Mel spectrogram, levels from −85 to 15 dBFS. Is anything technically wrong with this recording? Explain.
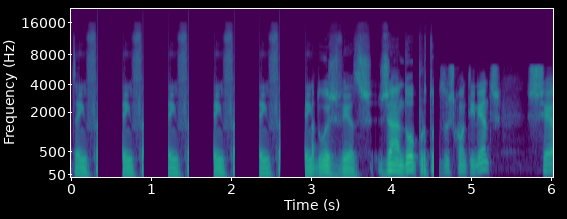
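Yes, there are two faults in this speech clip.

Stutter with silent gaps, from 0.33 to 3.01 s, ending just before "duas vezes": the same 0.25 s fragment plays four times at an even 0.57 s pace, each repeat followed by about 0.32 s of dead digital silence. This likely comes from the stream or player stalling, replaying its last buffered chunk on each retry and then running dry. Whatever should have been heard during those gaps is gone.

Input switched to a poorer device, at 4.53 s, right after "andou por", and lasting to the end: an 80 ms silence marks the switch, after which the speech turns dull and boxy. Nothing reaches above 6 kHz, the level drops by roughly 5 dB, and new background noise sits around 40 dB below the speech. This is likely the system changing its input mid-recording to a narrower-band microphone or a headset's call profile.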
